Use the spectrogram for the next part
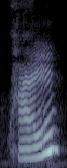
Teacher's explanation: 리을로 바뀌잖아요. 니은과 리을이 만나면 니은이 리을로 바뀌는 거 유음하죠. 유음화 일어났어요.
